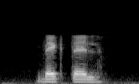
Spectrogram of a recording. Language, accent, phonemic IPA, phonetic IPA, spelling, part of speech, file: Armenian, Eastern Armenian, /bekˈtel/, [bektél], բեկտել, verb, Hy-բեկտել.ogg
- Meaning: to break to pieces, to break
